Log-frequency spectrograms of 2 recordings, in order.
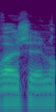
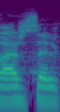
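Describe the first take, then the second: First: The name is said without an S sound. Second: The name is said with an S sound. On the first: The speaker calls it right. "On ne prononce pas le S en fait et on dit tout simplement" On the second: The speaker calls it wrong. "On ne prononce pas Rachel comme"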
